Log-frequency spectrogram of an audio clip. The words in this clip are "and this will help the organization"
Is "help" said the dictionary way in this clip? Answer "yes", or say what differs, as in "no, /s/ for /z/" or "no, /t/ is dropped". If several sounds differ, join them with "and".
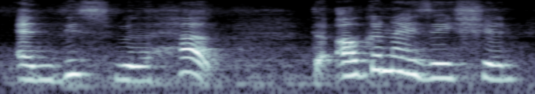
yes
